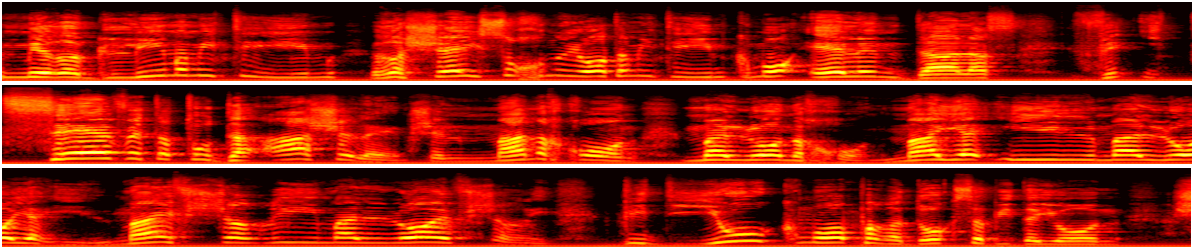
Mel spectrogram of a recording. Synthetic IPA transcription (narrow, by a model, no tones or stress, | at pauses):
meʁaɡlimamitiimʁaʃe̞jsoχnujo̞tamitiimkmo̞ʔele̞ndalas | veʔit͡sevethato̞daʔaʃelahe̞̰mʃelmanaχo̞n | malo̞naχo̞̰nmajaʔilmalo̞jaʔilmaefʃaʁimalo̞efʃaʁi | b̥idjukːmo̞paʁado̞kshabidajo̞n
